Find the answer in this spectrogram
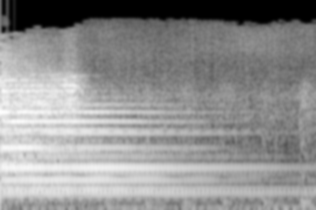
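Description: A single bell struck once and ringing on, its tone slowly fading away, a toll following a sentence of death by hanging.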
